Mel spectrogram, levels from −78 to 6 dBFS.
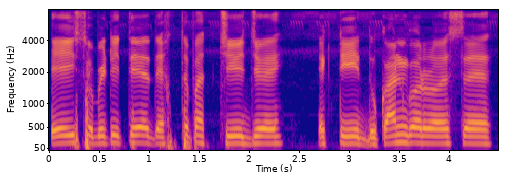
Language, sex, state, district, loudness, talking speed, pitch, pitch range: Bengali, male, Assam, Hailakandi, -15 LUFS, 120 wpm, 155 Hz, 150-160 Hz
